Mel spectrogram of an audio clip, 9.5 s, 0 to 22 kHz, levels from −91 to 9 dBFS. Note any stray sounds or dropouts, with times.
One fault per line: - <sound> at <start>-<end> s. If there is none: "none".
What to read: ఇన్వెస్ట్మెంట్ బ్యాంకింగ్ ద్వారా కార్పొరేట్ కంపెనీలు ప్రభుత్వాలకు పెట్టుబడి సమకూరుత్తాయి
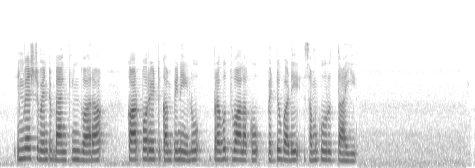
none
